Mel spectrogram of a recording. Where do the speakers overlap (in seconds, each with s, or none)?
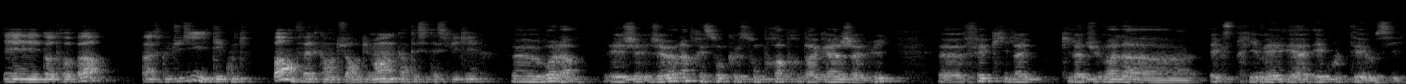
none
